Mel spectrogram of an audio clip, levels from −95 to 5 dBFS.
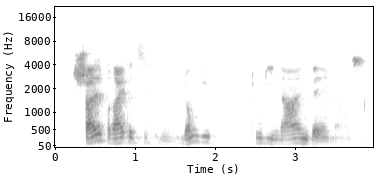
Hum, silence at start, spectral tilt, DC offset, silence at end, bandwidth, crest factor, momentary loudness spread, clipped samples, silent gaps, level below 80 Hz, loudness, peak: none; 0.25 s; -0.5 dB/octave; under 0.1%; 0.1 s; 7.2 kHz; 24 dB; 20 LU; under 0.1%; 2.07-2.47 s; under -90 dBFS; -52 LUFS; -30 dBFS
